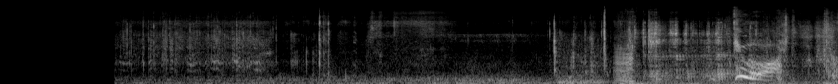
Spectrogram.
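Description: About a second of dead silence, then quiet outdoor noise on the water with a few sharp knocks, building into a man's excited voice over the last two seconds.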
